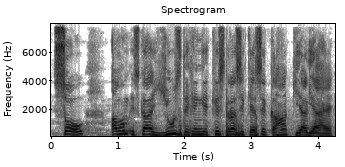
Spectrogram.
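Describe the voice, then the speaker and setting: एक पुरुष उर्दू शिक्षक, आराम से समझाते हुए पाठ पढ़ाता है और बार-बार "ठीक है" कहता है, बीच-बीच में अंग्रेज़ी शब्द मिलाता है।. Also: male voice, high voice, unhurried, darkish tone. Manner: repeats "ठीक है" often, mixes English words. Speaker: Urdu teacher. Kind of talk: casual explanatory lesson.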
